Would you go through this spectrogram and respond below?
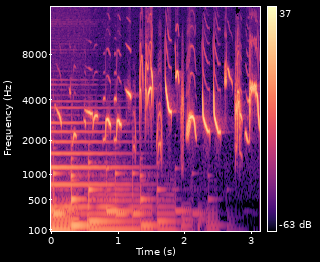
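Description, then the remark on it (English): An Orchard Oriole sings a quick, jumbled run of bright whistled and slurred notes, rising in pace toward the end, clear over a low sustained musical tone that fades out. “This bird song sounds like a nasally imitation of a robin, and the bird singing it is a rusty brown riff on a Baltimore Oriole.”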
